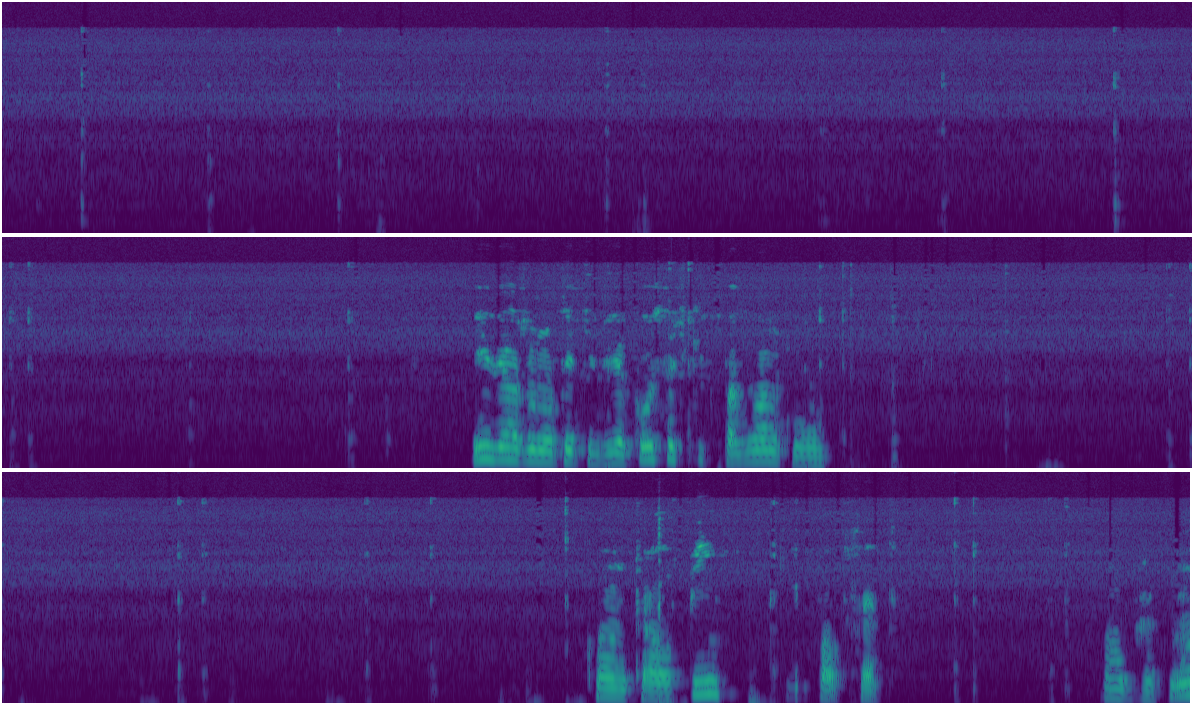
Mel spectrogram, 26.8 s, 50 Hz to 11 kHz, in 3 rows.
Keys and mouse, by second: 1.4 click, 3.5 click, 4.8-6.7 middle drag, 8.2 click, 8.9 click, 10.3-11.5 drag, 15.1 shift+click, 17.7 shift+click, 19.2 shift+click, 20.4 shift+click, 22.5 ctrl+p, 24.8-25.8 drag.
